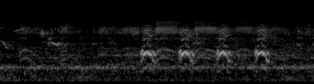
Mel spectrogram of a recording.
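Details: Crow at dawn giving four short, hoarse caws evenly spaced about a third of a second apart, following a quieter stretch of faint background calling.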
